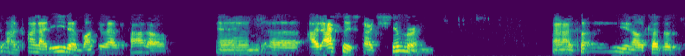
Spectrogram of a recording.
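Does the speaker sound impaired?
Yes: Parkinson's; some symptoms gradually improved with persistent proactive self-care.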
